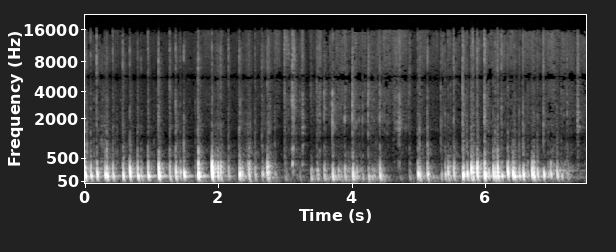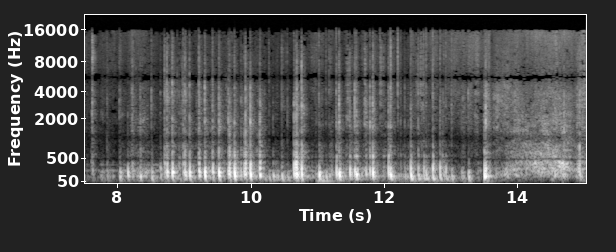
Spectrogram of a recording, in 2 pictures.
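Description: Fingertips and palms tap and rub the top and front of a large, closed, printed cardboard microphone box. The result is rapid, dull, low thumps in dense bursts with brief pauses, each tap dying almost instantly, with a soft scratchy rubbing near the end.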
